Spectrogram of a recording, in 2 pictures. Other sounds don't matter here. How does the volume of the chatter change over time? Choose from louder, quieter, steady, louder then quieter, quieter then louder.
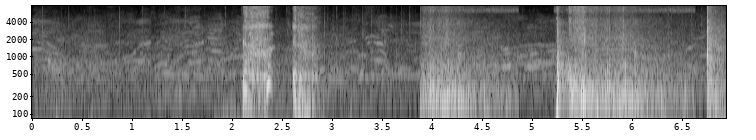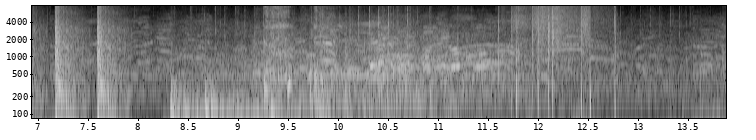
louder.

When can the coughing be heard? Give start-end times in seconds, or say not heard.
2.1-2.9, 9.2-10.1.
